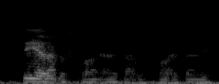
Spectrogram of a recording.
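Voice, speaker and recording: Room echo is audible in this clip. The voice belongs to a man. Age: 60s. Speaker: climate activist. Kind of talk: panel talk with audience Q&A. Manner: hesitant, many fillers.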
